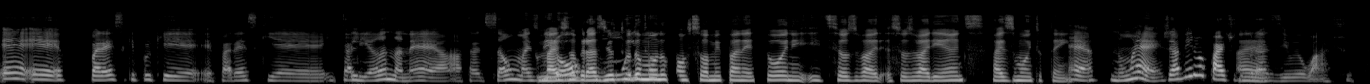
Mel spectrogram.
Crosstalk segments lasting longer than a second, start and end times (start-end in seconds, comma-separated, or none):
5.4-6.6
